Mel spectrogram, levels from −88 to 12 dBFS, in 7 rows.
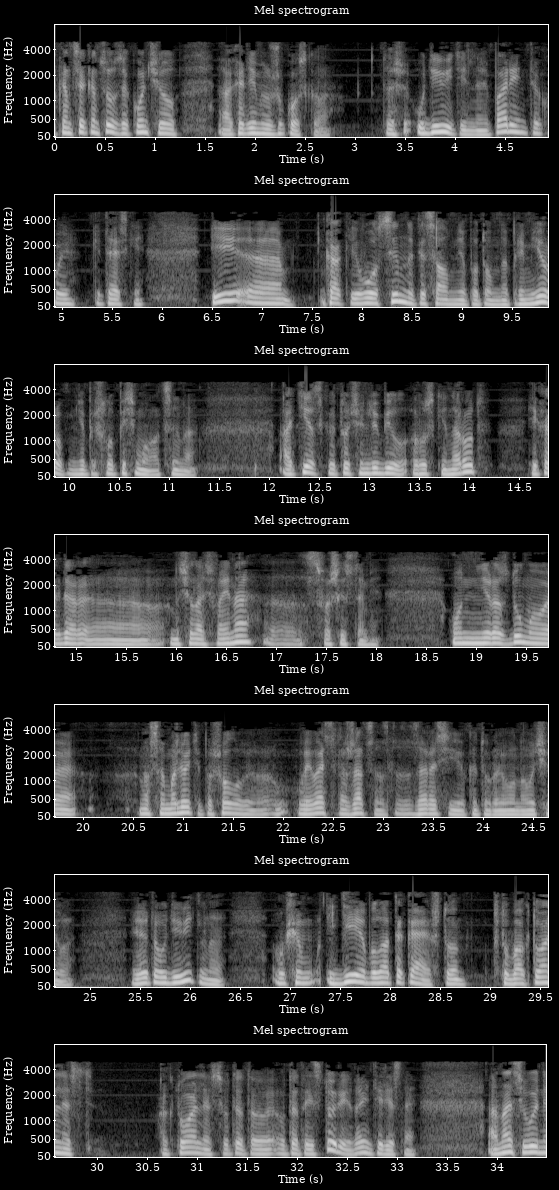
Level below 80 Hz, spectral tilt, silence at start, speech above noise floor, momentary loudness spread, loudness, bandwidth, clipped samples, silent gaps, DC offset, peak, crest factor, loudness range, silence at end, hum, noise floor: -40 dBFS; -11 dB/octave; 0 s; 41 dB; 11 LU; -15 LUFS; 5.2 kHz; under 0.1%; none; under 0.1%; 0 dBFS; 14 dB; 3 LU; 0 s; none; -55 dBFS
